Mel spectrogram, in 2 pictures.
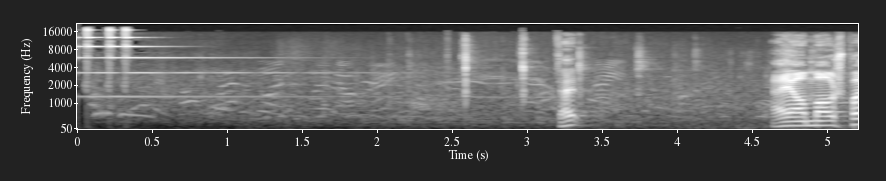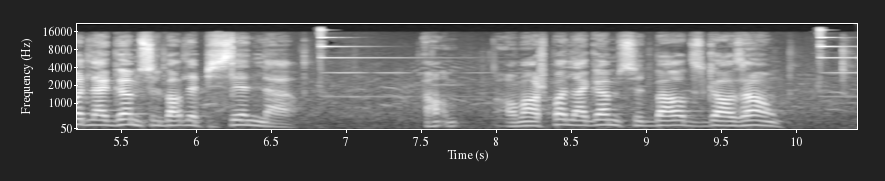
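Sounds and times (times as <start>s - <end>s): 
small bell ringing: 0.0s - 2.0s, 6.8s - 8.0s, 10.1s - 10.3s
faint voices: 0.0s - 10.3s
speech: 3.2s - 3.5s, 4.6s - 6.8s, 7.5s - 10.0s.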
